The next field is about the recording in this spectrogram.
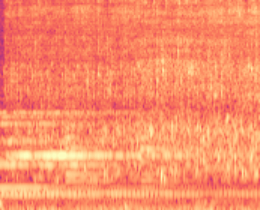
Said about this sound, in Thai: เขาหมุนหูของเขา และเขาก็ได้ยินเสียงลำธารต้นน้ำที่ไหลรินก้องกังวาน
